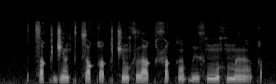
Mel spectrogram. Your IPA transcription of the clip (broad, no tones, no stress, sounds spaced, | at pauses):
t͡s ɐ q d͡ʒ ɐ̃ː k t͡s u q a q t͡ʃ õ x l a q x a q ɐ̃ ɓ ɨː x m õ x m ɐ̃ː q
